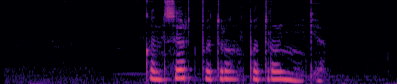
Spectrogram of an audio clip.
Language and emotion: Russian, sad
